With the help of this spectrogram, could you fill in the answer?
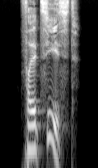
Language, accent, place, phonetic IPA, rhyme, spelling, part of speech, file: German, Germany, Berlin, [fɔlˈt͡siːst], -iːst, vollziehst, verb, De-vollziehst.ogg
- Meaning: second-person singular present of vollziehen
